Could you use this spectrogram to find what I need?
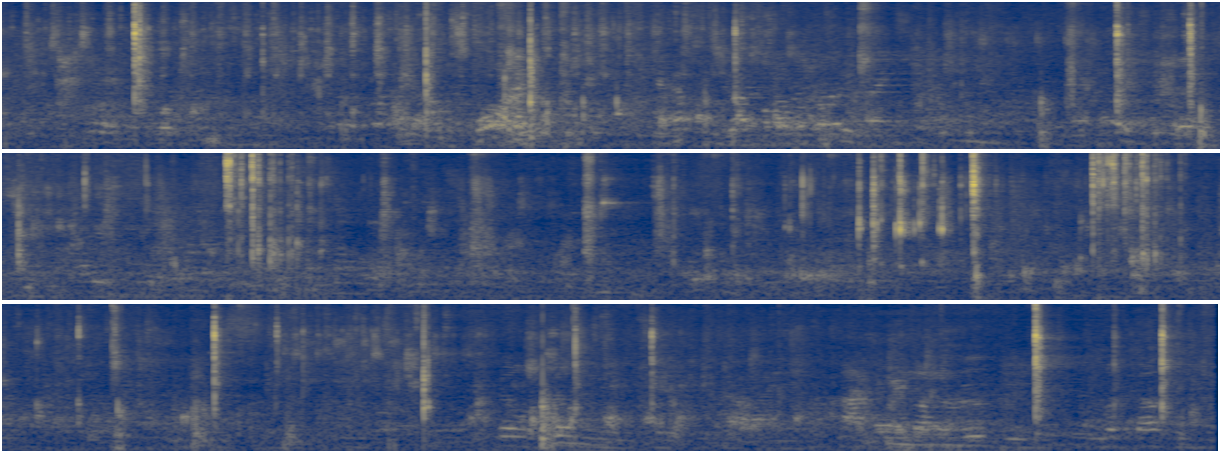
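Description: Plastic checkers click and slide on a game board.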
